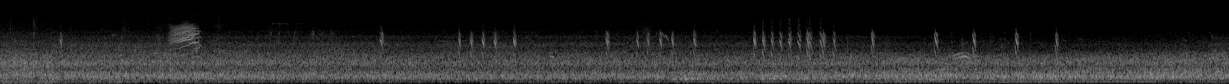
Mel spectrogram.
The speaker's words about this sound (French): Grive Mauvis. Migrateur de Scandinavie. Qui a dû voler toute la nuit et là qui se pose au sommet d'un arbre.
